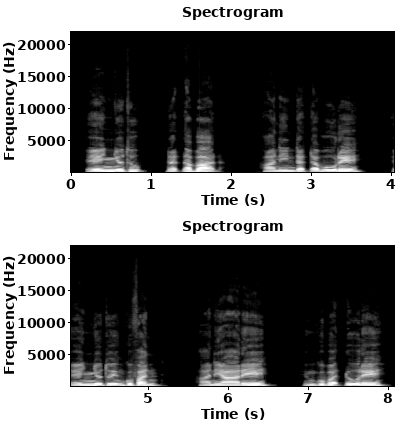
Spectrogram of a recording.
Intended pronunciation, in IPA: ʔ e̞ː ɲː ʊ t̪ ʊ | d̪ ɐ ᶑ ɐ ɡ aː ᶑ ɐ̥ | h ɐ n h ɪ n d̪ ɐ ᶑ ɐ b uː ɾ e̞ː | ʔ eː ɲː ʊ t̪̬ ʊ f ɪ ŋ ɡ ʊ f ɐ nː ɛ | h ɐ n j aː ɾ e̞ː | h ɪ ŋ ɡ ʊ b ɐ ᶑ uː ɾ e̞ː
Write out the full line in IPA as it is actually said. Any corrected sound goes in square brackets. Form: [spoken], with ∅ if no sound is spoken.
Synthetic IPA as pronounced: ʔ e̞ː ɲː ʊ t̪ ʊ | d̪ ɐ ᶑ ɐ [b] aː ᶑ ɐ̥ | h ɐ n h ɪ n d̪ ɐ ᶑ ɐ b uː ɾ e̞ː | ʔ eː ɲː ʊ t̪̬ ʊ [h] ɪ ŋ ɡ ʊ f ɐ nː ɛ | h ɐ n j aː ɾ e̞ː | h ɪ ŋ ɡ ʊ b ɐ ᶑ uː ɾ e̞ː

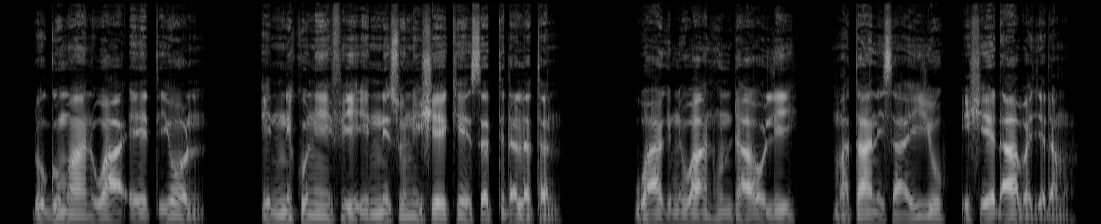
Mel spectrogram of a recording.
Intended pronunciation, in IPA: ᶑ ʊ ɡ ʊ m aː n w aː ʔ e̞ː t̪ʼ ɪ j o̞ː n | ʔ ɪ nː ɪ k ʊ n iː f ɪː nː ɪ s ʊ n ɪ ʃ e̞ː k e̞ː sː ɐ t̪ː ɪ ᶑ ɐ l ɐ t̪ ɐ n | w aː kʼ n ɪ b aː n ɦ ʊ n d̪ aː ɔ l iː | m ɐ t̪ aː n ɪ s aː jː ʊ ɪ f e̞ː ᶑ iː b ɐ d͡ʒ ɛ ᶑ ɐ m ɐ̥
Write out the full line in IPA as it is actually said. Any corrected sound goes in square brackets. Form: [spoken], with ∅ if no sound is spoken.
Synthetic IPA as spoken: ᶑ ʊ ɡ ʊ m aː n w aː ʔ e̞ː t̪ʼ ɪ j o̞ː n | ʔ ɪ nː ɪ k ʊ n iː f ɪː nː ɪ s ʊ n ɪ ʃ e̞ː k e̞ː sː ɐ t̪ː ɪ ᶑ ɐ l ɐ t̪ ɐ n | w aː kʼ n ɪ [w] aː n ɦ ʊ n d̪ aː ɔ l iː | m ɐ t̪ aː n ɪ s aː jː ʊ ɪ [ʃ] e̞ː ᶑ [aː] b ɐ d͡ʒ ɛ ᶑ ɐ m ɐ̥

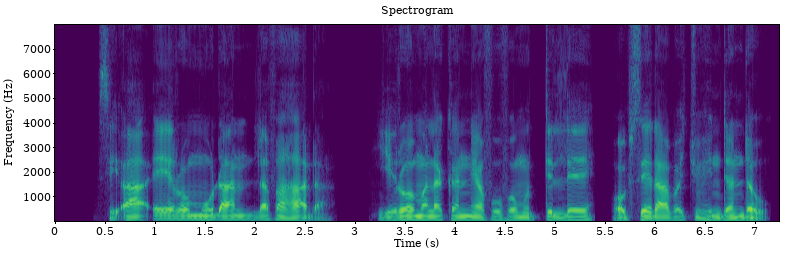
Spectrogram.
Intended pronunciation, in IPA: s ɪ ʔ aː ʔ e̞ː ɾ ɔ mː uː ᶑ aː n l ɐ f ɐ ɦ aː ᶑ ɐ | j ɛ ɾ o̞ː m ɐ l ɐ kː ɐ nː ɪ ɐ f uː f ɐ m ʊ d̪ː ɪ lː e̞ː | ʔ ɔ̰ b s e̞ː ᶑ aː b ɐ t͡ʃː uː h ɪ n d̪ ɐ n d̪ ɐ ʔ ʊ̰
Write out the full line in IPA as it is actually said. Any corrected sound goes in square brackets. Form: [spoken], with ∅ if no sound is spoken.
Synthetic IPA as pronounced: s ɪ ʔ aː ʔ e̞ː ɾ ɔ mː uː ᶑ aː n l ɐ f ɐ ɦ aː ᶑ ɐ | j ɛ ɾ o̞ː m ɐ l ɐ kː ɐ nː ɪ ɐ f uː f ɐ m ʊ [t̪ː] ɪ lː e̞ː | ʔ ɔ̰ b s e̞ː ᶑ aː b ɐ t͡ʃː uː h ɪ n d̪ ɐ n d̪ ɐ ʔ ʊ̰

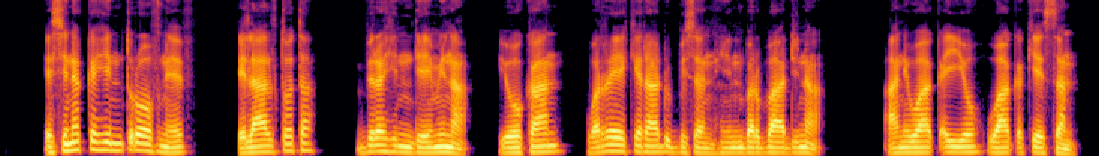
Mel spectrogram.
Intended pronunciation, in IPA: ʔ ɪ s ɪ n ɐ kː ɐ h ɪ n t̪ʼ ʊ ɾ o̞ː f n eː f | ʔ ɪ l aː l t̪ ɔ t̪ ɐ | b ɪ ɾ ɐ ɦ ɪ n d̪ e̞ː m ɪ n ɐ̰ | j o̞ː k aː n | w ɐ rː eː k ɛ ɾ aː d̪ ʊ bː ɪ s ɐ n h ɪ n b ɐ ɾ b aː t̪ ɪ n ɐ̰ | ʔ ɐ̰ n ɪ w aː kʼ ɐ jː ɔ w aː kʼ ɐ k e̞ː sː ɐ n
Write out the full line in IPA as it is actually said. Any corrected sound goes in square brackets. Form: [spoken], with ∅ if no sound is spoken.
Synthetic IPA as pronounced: ʔ ɪ s ɪ n ɐ kː ɐ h ɪ n t̪ʼ ʊ ɾ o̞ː f n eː f | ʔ ɪ l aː l t̪ ɔ t̪ ɐ | b ɪ ɾ ɐ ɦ ɪ n d̪ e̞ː m ɪ n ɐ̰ | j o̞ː k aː n | w ɐ rː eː k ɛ ɾ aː d̪ ʊ bː ɪ s ɐ n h ɪ n b ɐ ɾ b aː [d̪] ɪ n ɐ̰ | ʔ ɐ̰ n ɪ w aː kʼ ɐ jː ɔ w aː kʼ ɐ k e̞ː sː ɐ n

